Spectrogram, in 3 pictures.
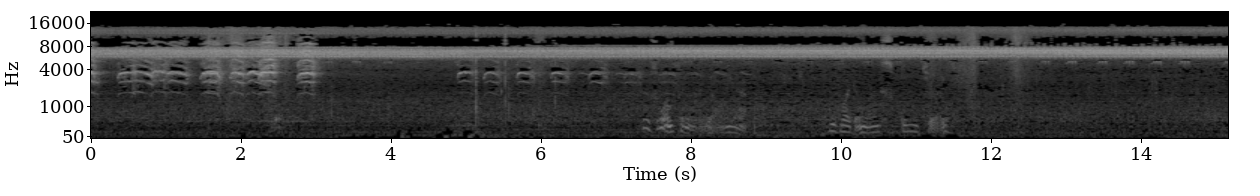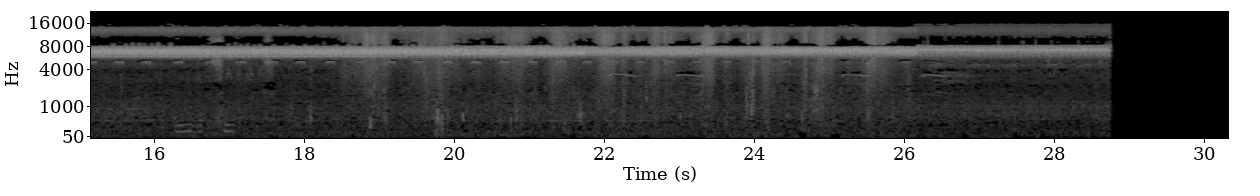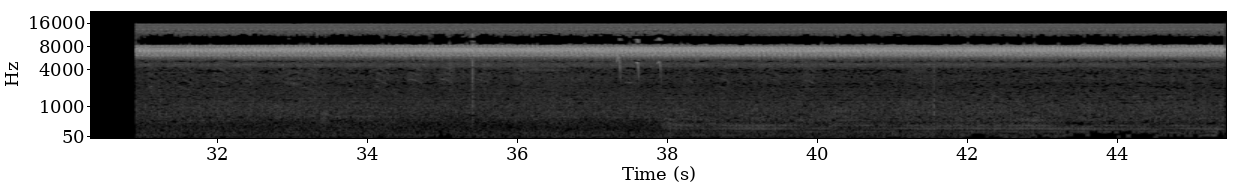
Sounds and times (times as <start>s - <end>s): Insect: 0.0s - 28.8s, 31.0s - 45.4s
Speech: 7.4s - 8.9s, 9.9s - 11.6s, 16.3s - 17.6s.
